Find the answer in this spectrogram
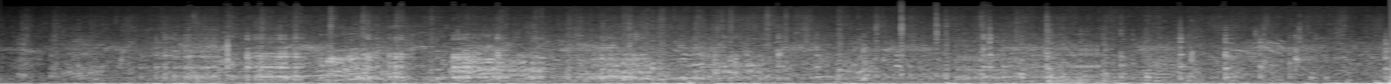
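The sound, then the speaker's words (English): Cormorants grunting at a nesting colony on a shipwreck partially out of the water near South Manitou Island, a dense chorus of many overlapping guttural croaks and grunts that carries on steadily and fairly loudly throughout, with no pauses. “He wrote that they eat and defecate, quote, inordinately, and have no song to charm, only grunts. These are cormorants near South Manitou Island.”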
